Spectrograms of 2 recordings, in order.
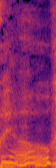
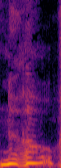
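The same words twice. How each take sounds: First: High, quiet, tearful cracking voice; imitating a crying wail of no. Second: Crying voice. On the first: Shown as a demonstration. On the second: Retold or imitated. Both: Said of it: "This is my impression of my crying voice".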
